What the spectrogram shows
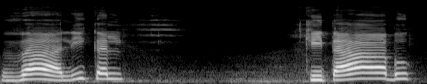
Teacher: ذال کو سافٹ پڑھنا ہے، کھڑا زبر ہے، 1 الف کے برابر کھینچا ہم نے ذال کو، اس کے بعد ہم نے تا کو کھینچا 1 الف کے برابر۔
